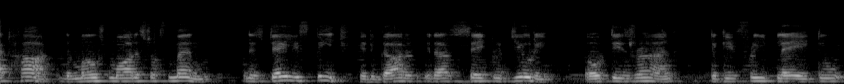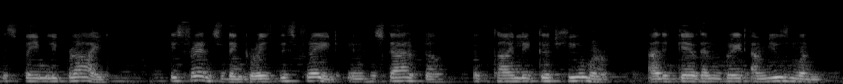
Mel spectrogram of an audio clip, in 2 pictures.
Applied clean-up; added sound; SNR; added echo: neural separator model SepFormer DNS4.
